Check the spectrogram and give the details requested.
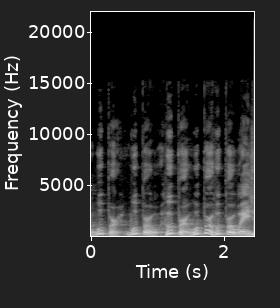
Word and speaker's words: Whooper Wagers: It's spelled Whooper Wagers.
